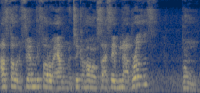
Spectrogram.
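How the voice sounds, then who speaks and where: A man's high-pitched, animated voice at a very fast pace, with audible room echo and noticeable background noise. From US South, Georgia (Thomson/Augusta area). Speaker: social media personality. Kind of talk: casual interview chat.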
